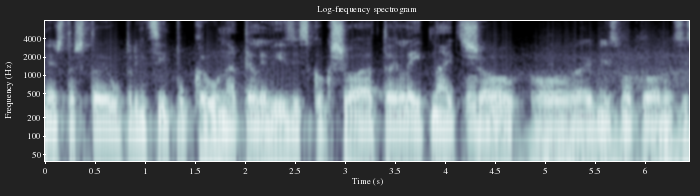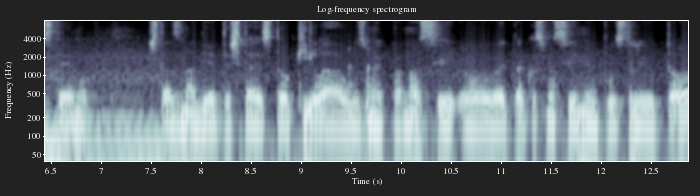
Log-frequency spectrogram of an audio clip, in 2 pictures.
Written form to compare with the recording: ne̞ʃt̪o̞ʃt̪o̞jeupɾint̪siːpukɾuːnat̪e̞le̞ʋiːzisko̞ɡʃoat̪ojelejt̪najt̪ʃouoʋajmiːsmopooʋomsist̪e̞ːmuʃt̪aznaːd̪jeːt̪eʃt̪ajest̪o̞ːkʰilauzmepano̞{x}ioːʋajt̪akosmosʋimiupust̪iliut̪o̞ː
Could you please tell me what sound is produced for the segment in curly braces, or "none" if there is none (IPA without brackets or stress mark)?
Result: s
